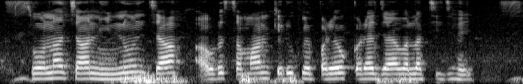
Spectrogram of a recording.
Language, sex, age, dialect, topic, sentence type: Magahi, female, 18-24, Western, banking, statement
